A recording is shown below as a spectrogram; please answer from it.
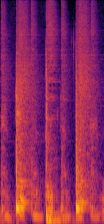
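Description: Drum backing groove: kick and snare alternating on a steady beat a little under two hits a second, with hi-hats ticking off eighth notes mixed louder than usual.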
